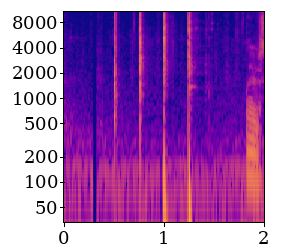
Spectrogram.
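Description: Four sharp metallic clicks about a quarter second apart: a screwdriver knocking a rear brake pad out of its caliper bracket, the last two knocks the loudest.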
